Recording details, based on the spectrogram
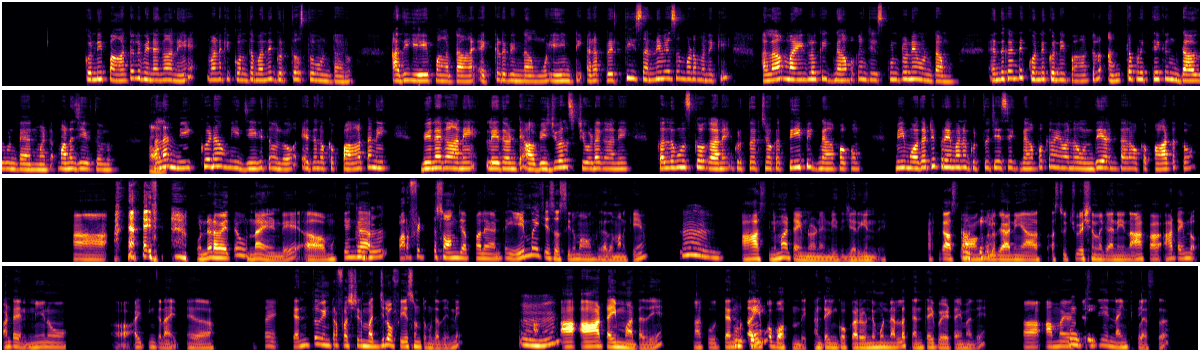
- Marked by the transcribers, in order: tapping; other background noise; in English: "విజువల్స్"; laugh; in English: "పర్ఫెక్ట్ సాంగ్"; in English: "కరెక్ట్‌గా"; in English: "ఐ థింక్ నైన్త్"; in English: "టెంత్ ఇంటర్ ఫస్ట్ ఇయర్"; in English: "ఫేస్"; in English: "టెంత్"; in English: "టెంత్"; in English: "నైన్త్ క్లాస్"
- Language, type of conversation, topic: Telugu, podcast, మొదటి ప్రేమ జ్ఞాపకాన్ని మళ్లీ గుర్తు చేసే పాట ఏది?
